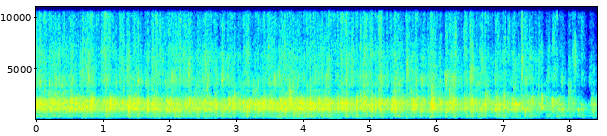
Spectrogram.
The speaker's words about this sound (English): Another round of applause for our speaker.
